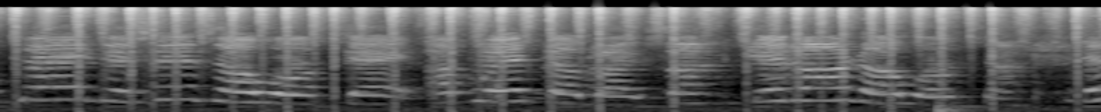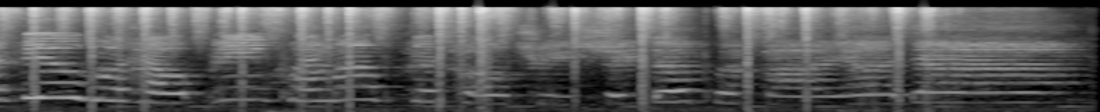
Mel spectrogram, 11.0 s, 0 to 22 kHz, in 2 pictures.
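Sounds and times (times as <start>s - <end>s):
handheld shaker beats: 0.0s - 10.4s
child singing: 0.0s - 11.0s.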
